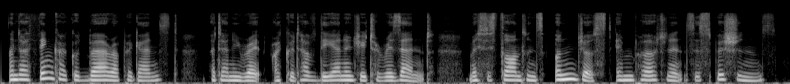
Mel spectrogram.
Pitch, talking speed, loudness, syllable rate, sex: 195 Hz, 165 wpm, -18 LUFS, 5.2 syllables/s, female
